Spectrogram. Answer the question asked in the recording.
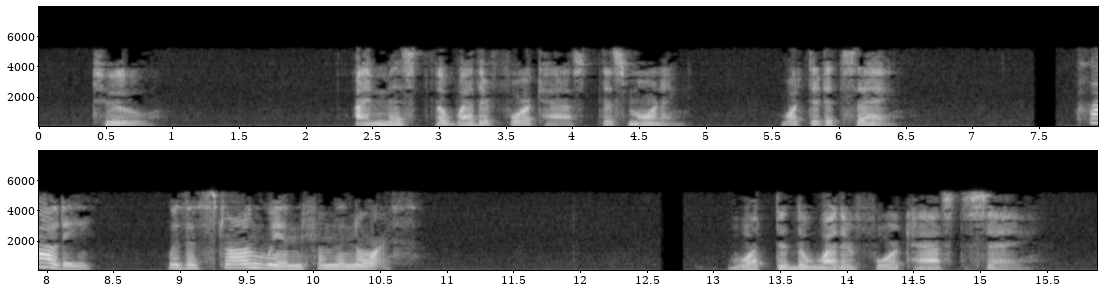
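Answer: Cloudy, with a strong wind from the north.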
